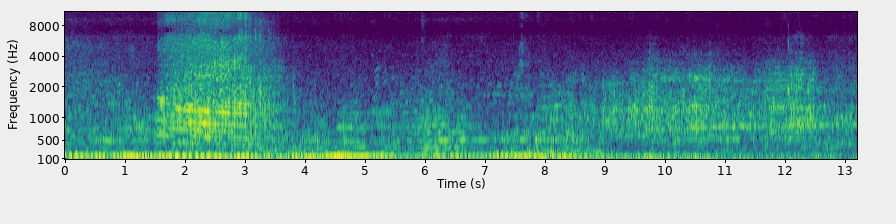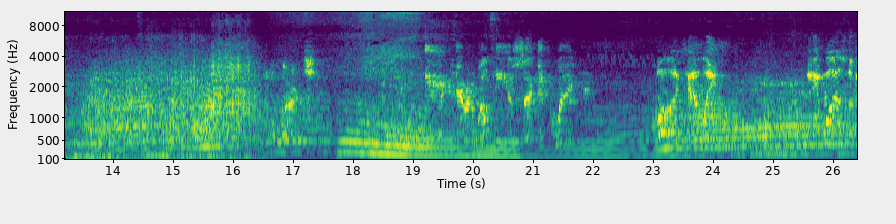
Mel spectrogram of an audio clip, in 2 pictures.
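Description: Stock car engines running on a short oval track, a steady engine drone for the first dozen seconds, then a tone that drops in pitch as a car goes past about eighteen seconds in.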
